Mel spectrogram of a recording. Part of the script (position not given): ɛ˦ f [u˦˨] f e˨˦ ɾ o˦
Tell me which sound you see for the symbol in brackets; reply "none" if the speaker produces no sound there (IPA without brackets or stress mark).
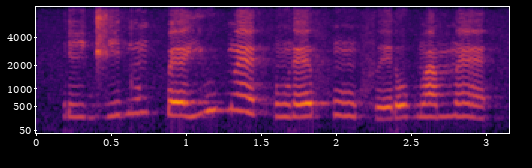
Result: ũ˦˨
